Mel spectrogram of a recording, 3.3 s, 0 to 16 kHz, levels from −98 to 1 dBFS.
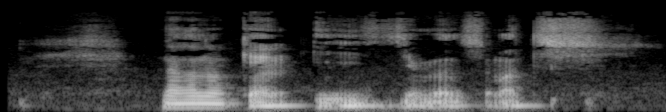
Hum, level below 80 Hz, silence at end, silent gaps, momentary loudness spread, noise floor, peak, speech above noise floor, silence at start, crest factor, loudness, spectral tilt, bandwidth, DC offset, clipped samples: none; -58 dBFS; 0.3 s; none; 8 LU; -53 dBFS; -8 dBFS; 27 dB; 0.4 s; 20 dB; -27 LUFS; -6 dB/octave; 9.6 kHz; under 0.1%; under 0.1%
